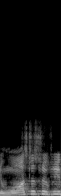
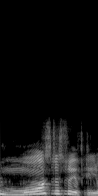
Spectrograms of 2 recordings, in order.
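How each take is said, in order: First: Said in the usual way. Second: "most swiftly" very slowly, each word spelled out; slow and deliberate. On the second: Shown as a demonstration. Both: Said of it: "because here we are comparing all of the boys".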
